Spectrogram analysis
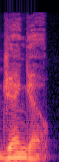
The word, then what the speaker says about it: Django: The I is silent, just like Django.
